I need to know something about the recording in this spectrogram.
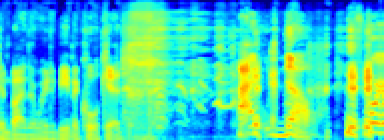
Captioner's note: laughs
